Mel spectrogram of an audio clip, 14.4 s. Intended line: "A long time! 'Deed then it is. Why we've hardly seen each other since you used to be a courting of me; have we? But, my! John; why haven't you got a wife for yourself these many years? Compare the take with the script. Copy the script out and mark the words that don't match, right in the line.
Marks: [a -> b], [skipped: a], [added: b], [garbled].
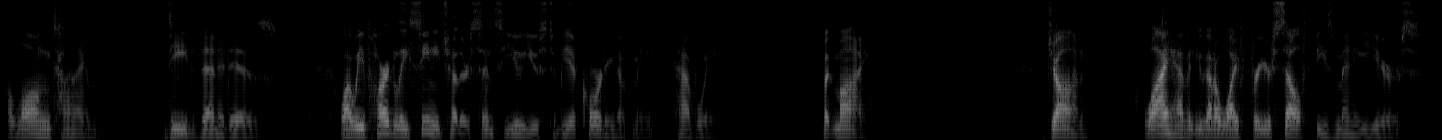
"A long time! 'Deed then it is. Why we've hardly seen each other since you used to be a courting of me; have we? But, my! John; why haven't you got a wife for yourself these many years?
